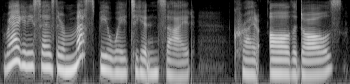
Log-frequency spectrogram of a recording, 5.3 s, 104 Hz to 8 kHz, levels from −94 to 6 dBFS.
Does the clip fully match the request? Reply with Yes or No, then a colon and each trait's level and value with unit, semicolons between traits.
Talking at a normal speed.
Yes: average, 160 wpm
